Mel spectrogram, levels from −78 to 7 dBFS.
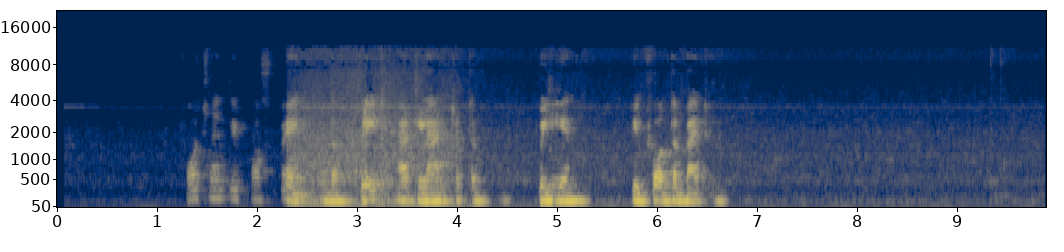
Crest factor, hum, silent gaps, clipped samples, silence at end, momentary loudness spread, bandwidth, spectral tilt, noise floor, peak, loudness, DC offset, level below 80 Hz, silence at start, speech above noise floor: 18 dB; none; none; under 0.1%; 3.2 s; 18 LU; 11 kHz; -7 dB/octave; -58 dBFS; -2 dBFS; -16 LUFS; under 0.1%; -42 dBFS; 1.3 s; 43 dB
